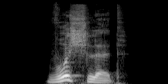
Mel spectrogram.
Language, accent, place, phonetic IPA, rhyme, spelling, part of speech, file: German, Germany, Berlin, [ˈvʊʃlət], -ʊʃlət, wuschlet, verb, De-wuschlet.ogg
- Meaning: second-person plural subjunctive I of wuscheln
